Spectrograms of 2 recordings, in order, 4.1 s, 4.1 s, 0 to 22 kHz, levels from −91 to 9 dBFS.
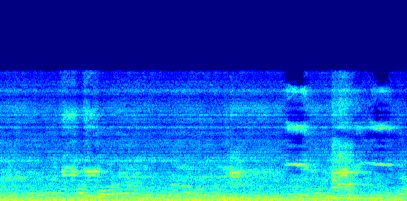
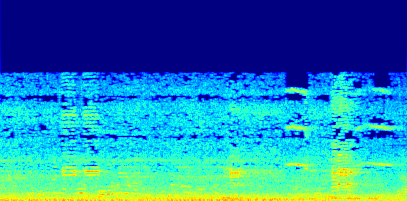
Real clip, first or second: second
